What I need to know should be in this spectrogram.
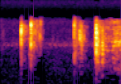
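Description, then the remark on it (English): Soft clicks come in small irregular bursts, two quick taps, a pause, then a few more, as someone types a question on a computer keyboard during a Facebook Live, with no voices. “I'm typing as I do this, right?”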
